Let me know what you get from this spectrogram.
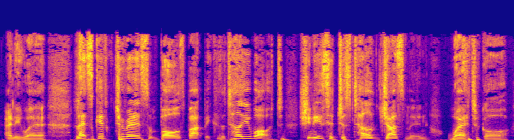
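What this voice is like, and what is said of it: UK English accent. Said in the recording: “I love his accent ... Do all our UK listeners sound like him?”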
